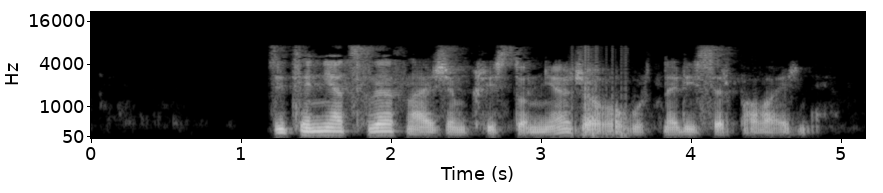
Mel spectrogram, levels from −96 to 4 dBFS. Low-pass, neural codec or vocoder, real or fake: 7.2 kHz; none; real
